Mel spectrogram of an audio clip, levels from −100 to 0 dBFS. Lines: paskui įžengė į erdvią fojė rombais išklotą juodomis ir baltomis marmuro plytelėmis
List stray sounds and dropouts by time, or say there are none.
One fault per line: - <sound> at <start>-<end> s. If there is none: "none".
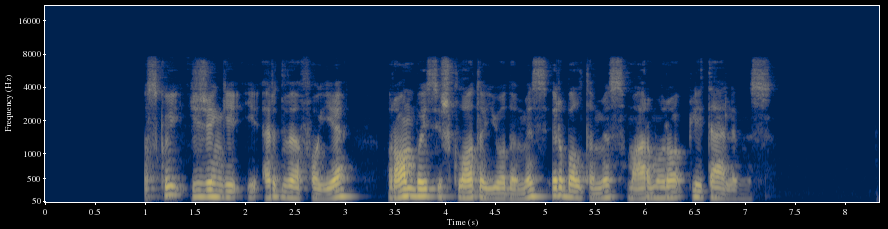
none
